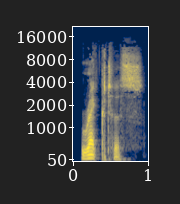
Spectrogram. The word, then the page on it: rectus: British English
